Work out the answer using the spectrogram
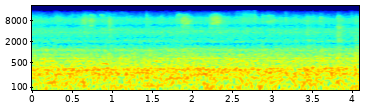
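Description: Steady low rumble of a passenger train coach rolling slowly into a station, heard from inside the carriage, with a few faint light clicks.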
